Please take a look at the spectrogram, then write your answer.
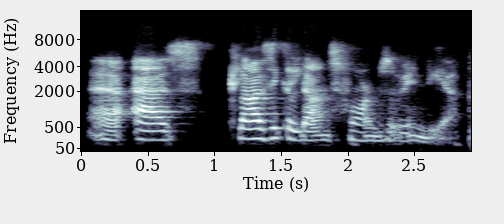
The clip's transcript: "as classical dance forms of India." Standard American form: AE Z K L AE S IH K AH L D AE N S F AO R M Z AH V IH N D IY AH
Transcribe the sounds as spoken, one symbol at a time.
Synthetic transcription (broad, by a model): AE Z K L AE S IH K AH L D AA N S F AO R M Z AH V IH N D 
